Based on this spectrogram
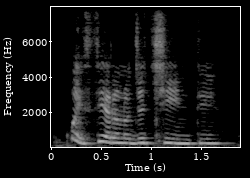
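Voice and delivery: lightly voiced happy hen; smiling. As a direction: smile through the line.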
